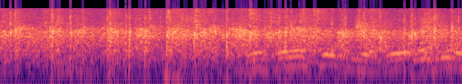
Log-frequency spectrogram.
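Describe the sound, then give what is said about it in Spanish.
Applause from an audience at a live show, cheering a group of girls: a brief, dense, loud burst of clapping with voices sounding over it. “Un aplauso para las niñas de Wii, que se han portado divinas.”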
